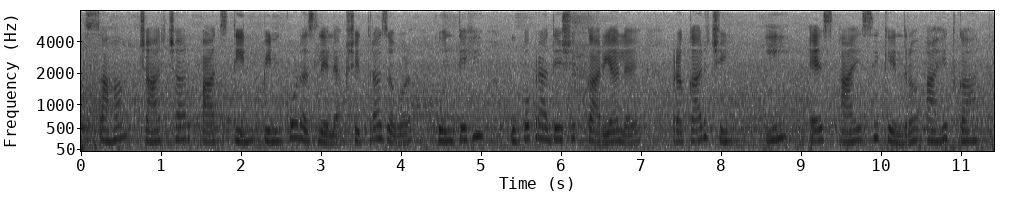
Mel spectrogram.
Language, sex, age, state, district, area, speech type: Marathi, female, 18-30, Maharashtra, Mumbai City, urban, read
